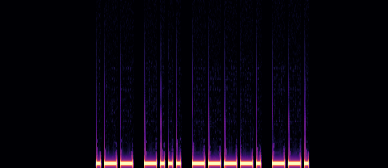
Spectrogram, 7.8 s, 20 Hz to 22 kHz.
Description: Morse code, heard as a keyed tone, about 15 wpm, 700 Hz. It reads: WB9G
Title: USA Call Signs - 4 Characters - Repeated 2x - 15wpm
